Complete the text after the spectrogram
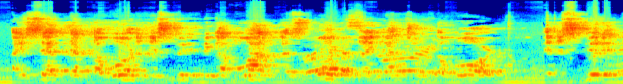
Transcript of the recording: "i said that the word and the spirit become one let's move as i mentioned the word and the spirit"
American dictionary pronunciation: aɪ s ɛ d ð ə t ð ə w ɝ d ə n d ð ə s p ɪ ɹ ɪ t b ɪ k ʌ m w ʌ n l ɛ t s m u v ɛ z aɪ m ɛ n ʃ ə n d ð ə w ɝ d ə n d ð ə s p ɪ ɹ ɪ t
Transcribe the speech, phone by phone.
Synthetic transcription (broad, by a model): aɪ s ɛ d ð ə t ð ə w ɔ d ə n ð ə s p ɪ ɹ ɪ t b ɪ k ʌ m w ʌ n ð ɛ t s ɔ w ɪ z aɪ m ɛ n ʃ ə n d ð ə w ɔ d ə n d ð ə s p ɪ ɹ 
